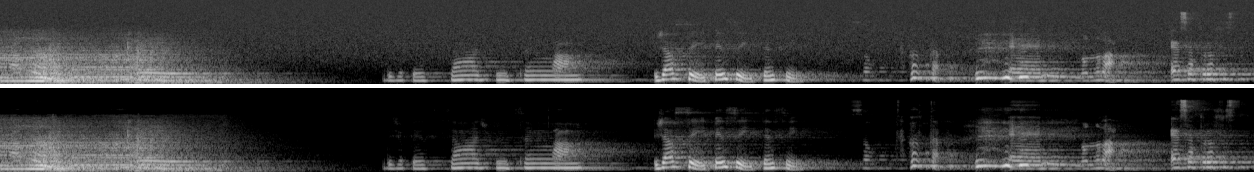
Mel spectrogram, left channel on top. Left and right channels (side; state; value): left; noise; hiss, 16 dB below the sound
